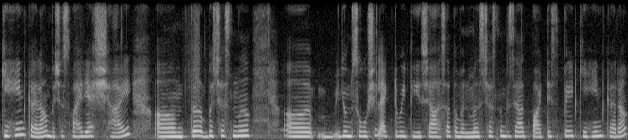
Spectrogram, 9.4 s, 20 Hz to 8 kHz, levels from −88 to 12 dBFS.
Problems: none marked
